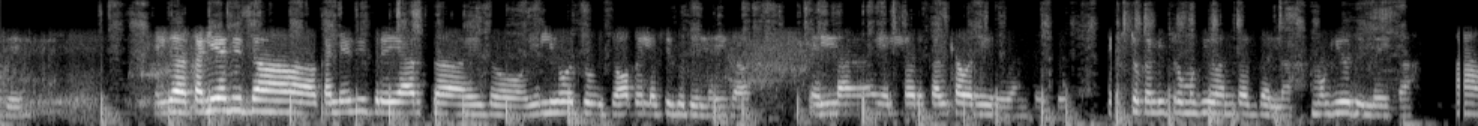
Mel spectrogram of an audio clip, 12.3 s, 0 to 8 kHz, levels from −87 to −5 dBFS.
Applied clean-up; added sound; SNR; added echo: none; Writing; 15 dB; none.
